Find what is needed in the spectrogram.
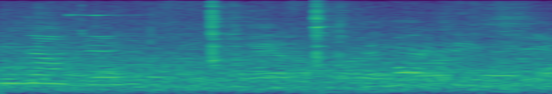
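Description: Players' voices calling out, with two sharp clicks a little under half a second apart midway through.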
